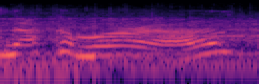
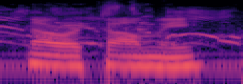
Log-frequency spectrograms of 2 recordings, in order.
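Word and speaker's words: Narukami: I realize I've been saying the main character's last name wrong. Yeah. For like a year. I thought his last name was Nakamura. No, Narakami. And now I'm just actually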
